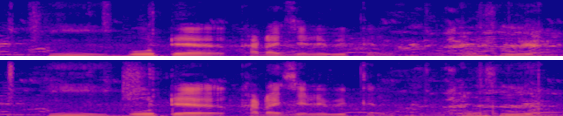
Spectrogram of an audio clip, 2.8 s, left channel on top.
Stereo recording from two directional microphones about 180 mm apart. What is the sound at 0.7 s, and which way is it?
Speech, 40° left (ahead or behind).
